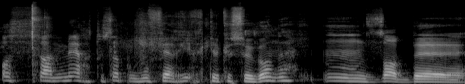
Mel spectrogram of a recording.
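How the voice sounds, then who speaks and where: A man with a fairly high pitch and ordinary pitch variation is heard. He speaks at a very slow pace. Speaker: fitness YouTuber and coach. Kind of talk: casual vlog monologue. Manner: animated.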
